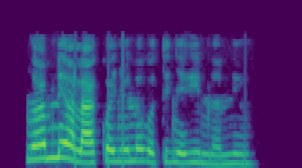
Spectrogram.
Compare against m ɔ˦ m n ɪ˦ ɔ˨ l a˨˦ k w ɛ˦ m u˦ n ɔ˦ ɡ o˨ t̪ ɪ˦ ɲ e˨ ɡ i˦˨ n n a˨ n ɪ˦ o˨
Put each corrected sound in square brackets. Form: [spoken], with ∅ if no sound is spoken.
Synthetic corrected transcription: [ŋ] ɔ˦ m n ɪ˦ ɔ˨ l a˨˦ k w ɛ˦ [ɲ] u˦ n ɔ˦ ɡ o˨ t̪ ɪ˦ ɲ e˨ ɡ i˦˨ [m] n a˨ n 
